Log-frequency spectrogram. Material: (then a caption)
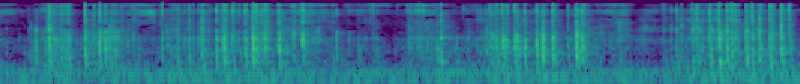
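PVC plastic. A hollow, glossy pink jelly PVC handbag is turned in the hands while long nails tap rapidly on its plastic faces. The result is a fast, irregular run of short, dry clicks with crinkly, scratchy handling noise between them, over a steady low hum.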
